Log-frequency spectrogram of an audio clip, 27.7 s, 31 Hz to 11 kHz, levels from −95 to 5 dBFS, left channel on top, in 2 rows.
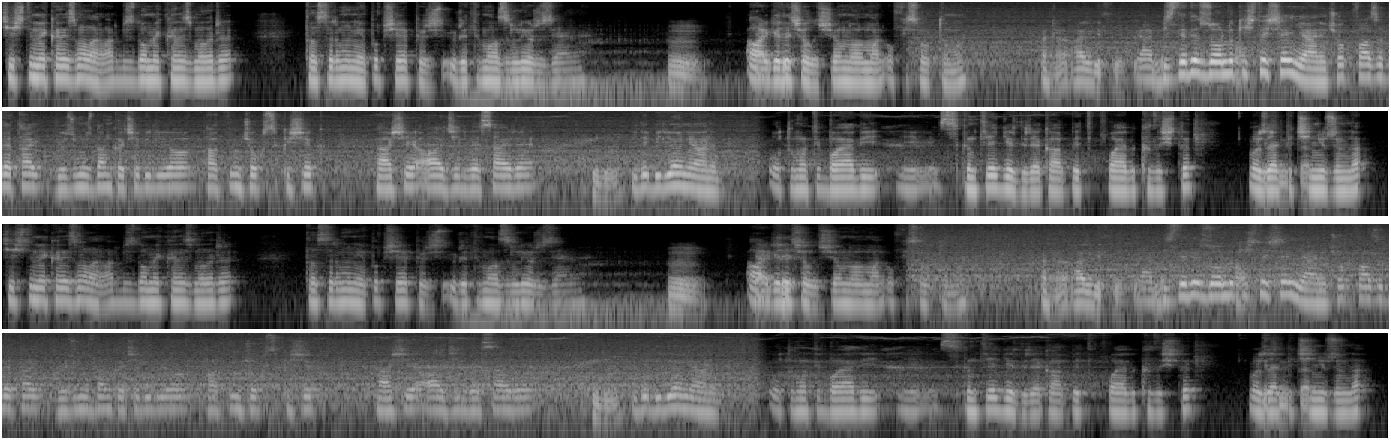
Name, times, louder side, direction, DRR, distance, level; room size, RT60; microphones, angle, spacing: voice 1, 0.0-2.3 3.0-5.9 7.4-9.7 11.4-19.2 20.2-21.1 21.5-24.7 24.9-25.9 26.3-27.4, left 6 dB, 85° left, 0.4 m, -29 dB
sound 1, 4.5-9.2 9.5-9.6, left 2 dB, 45° left, 0.7 m, -51 dB
voice 2, 6.7-7.0 7.5-7.9 10.4-11.8 19.8-20.1 26.5-27.0, equal, ahead, 0.6 m, -34 dB
sound 2, 9.0-21.4, right 2 dB, 35° right, 2.6 m, -42 dB
sound 3, 11.1-25.1, right 2 dB, 75° right, 5.1 m, -47 dB
11.0 x 6.5 x 4.0 m
head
